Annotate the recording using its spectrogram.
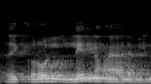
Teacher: الا لا الف مدہ ہے، ذکر ذال کاف باریک ہے، را پر ہے، کاف پہ ہمس ہے، را پر دو پیشے ہونے کی وجہ سے را پر ہے، را کو لام سے ملانا ہے، ادغام کامل ہے، تنوین کے بعد لام آیا اس لیے ادغام ہو گیا. ذکر للعالمین، لام ساکن پہ اظہار، عین وسط حلق سے ادا کریں گے، 2 حرکات لمبا کریں گے، لام کو جلدی پڑھیں گے، مین میں میم کو لمبا کر دیں گے، نون ساکن پہ اظہار ہوگا.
